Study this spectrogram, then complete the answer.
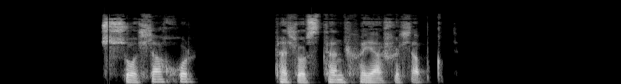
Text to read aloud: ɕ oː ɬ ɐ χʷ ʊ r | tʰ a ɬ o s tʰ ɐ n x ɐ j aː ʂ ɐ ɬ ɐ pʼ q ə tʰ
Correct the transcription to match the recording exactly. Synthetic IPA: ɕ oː ɬ ɐ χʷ ʊ r | tʰ ɐ ɬ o s tʰ ɐ n x ɐ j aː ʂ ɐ ɬ ɐ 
